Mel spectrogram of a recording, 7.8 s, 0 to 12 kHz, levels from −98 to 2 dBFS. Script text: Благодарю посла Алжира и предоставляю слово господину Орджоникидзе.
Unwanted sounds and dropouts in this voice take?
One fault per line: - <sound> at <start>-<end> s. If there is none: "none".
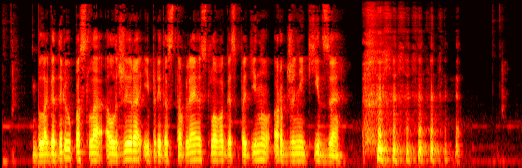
- laugh at 5.4-7.0 s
